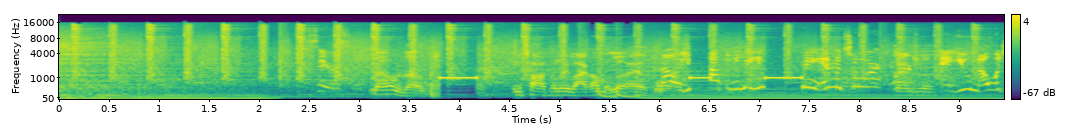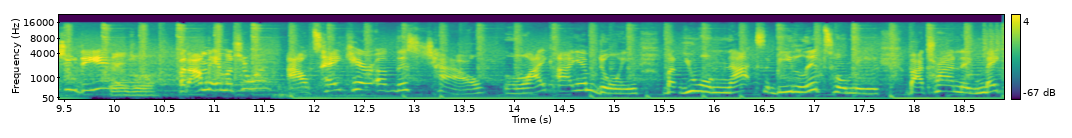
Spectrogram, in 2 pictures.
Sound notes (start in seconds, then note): 0.1 dramatic music; 3.8 beep; 6.2 beep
